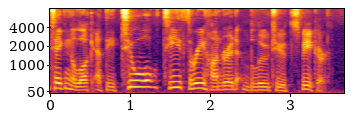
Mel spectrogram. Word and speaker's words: Tewell: Now today, I'm going to be taking a look at the Tewell T-300 Bluetooth speaker. And that's spelled T-E-W-E-L, like jewel, as opposed to T-O-O-L.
